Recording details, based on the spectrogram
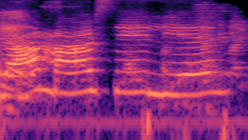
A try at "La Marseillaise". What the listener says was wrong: No, L will be silent, beta. La Marseillaise. La Marseillaise.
